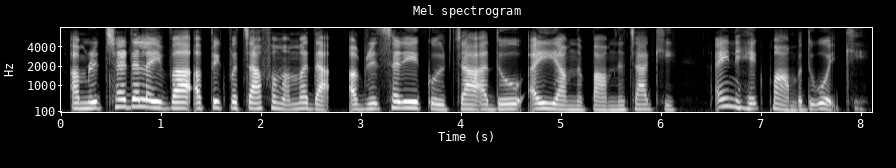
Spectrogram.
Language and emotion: Manipuri, happy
